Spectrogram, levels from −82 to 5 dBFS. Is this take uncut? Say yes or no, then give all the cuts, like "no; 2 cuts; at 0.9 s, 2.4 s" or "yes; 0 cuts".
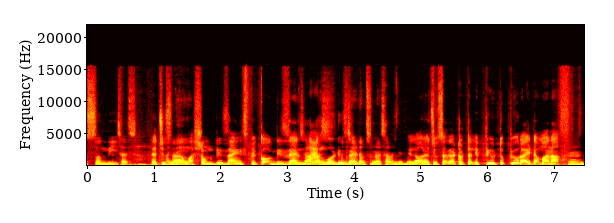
yes; 0 cuts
